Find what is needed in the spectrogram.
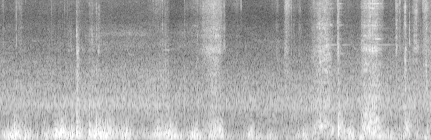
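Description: Scrapes and knocks of a small wheel hub and tire being handled and set down on a plastic worktable, a few short rubbing strokes around the middle and again near the end, over a steady low rumble.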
